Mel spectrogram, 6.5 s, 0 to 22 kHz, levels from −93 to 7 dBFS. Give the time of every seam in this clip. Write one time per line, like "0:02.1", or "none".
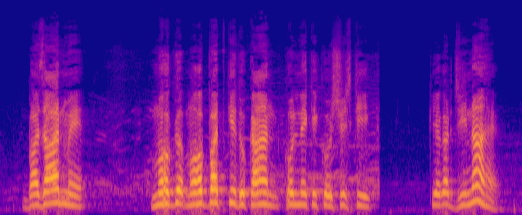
0:04.9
